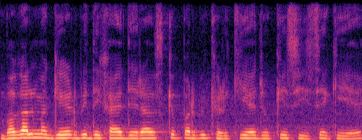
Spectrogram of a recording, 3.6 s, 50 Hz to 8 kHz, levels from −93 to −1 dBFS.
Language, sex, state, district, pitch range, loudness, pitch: Hindi, male, Bihar, Madhepura, 170-185 Hz, -18 LUFS, 180 Hz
